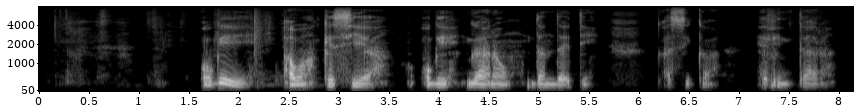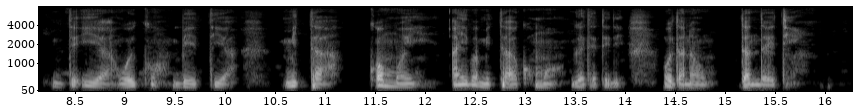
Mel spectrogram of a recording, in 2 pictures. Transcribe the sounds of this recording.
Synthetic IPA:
ʔɔɡe̞ː | ʔɐwɐkɛsːɪja | ɔɡeɡaːnɐwd̪ɐnd̪ɐjɛt̪ːi | kʼɐsːɪkːɐ̰ | hɛfɪnt̪ːaːɾɐ | d̪ɛʔɪjaːwɔjkʰːɔbe̞ːt̪ːɪja | mɪt̪ʰːaː | kʼɔmːɔj | ʔɐjbɐmɪt̪ːaːkʼɔmːɔɡɛt̪ɛt̪ːɪd̪ɪʔɔd̪ɐnɐw | d̪̥ɐnd̪ɐjɛt̪ːi̥

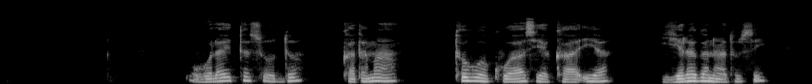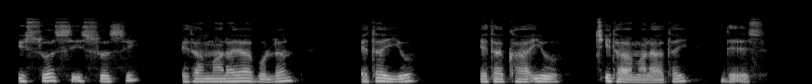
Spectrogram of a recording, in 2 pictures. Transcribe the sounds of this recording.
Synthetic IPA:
wɔlɐjt̪ːɐsoːd̪ːɔ | kɐt̪ɐmaː | t̪ʰɔhʊwɐkʰʊwaːsɪjɐkʰaːʔɪja | jɛlɐɡɐnaːt̪ʊsːɪ | ɪsːʊwɐsːɪːsːʊwɐsːɪ | ɛt̪ɐmɐlɐjaːbɔlːɐn | ɛt̪ɐjːɔ | ɛt̪ɐkʰaːʔɪjɔ | t͡ʃʼɪt̪aːmɐlaːt̪ʰɐj | d̪ɛʔḛːs

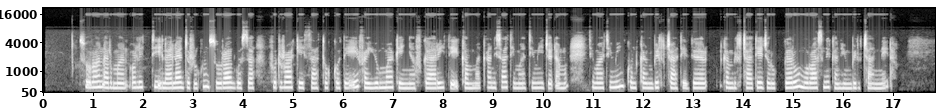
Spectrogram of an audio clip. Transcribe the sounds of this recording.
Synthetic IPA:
suːɾaːnɐɾmaːnɔlɪt̪ːɪːlaːlaːd͡ʒɪrːʊkʊnsuːɾaːɡɔsɐfʊd̪ʊɾaːke̞ːsːaːt̪ɔkːɔt̪ɐʔeːfɐjːʊmːaːke̞ːɲːaːfɡ̥aːɾiːt̪ɐʔɛ̰kɐnmɐkʼaːnɪsaːt̪ʰɪmaːt̪ɪmiːd͡ʒɛᶑɐmʊᶑt̪ɪmaːt̪ɪmiːŋkʊŋkat̪ | kɐmbɪlt͡ʃaːt̪e̞ːd͡ʒɪɾʊɡ̥ɐɾuːmʊɾaːsnɪkɐnhɪnbɪlt͡ʃaːnːḛːᶑɐ̥

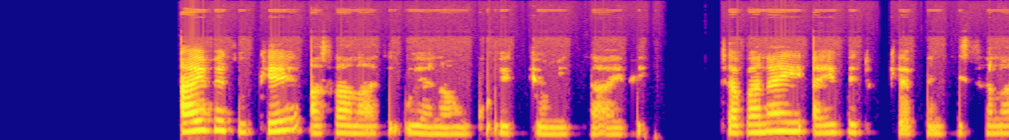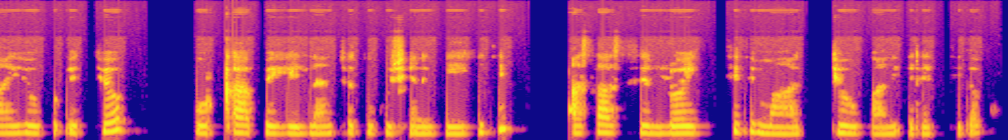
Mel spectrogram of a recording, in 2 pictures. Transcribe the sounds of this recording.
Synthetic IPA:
ʔɐjfɛt̪ʊkʰːe̞ːɐsaːnaːt̪ɪʔʊjɐnɐwnɡɔʔɛt̪ːɪjɔmɪt̪ːaːjfɛ | t͡ʃɐbɐnɐjʔɐjfɛt̪ʊ̥kʰːɪjapːɛnt̪ɪsːɐnaːjoɡɔʔɛt̪ːɪjɔ | ʔʊɾkʼːaːpːɛhiːlːɐnt͡ʃːɛt̪ʊɡʊʃɛnɡiːɡɪt̪ɪ | ʔɐsaːsːɪlɔjt̪ːɪd̪ɪmaːd̪ːɪjoːɡaːnɛɾɛt̪ːɪd̪ɐbɐ̥

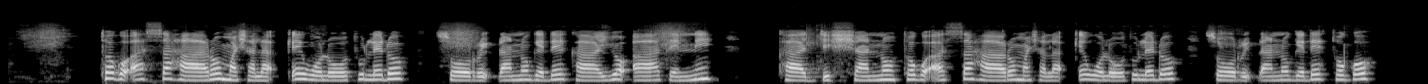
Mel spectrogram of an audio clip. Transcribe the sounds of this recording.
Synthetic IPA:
t̪ɔɡɔʔɐsːɐɦaːɾɔmɐʃɐlɐkʼːɛwɔloːt̪ʊlɛd̪ɔ | soːrːɪɗɐnːɔɡɛd̪ɛkaːjːɔʔaːt̪ɛnːɪ | kʰaːd͡ʒːɪʃːɐnːɔt̪ɔɡɔ̰ʔɐ̰sːɐɦaːɾɔmɐʃɐlɐkʼːɛwɔloːt̪ʊlɛd̪ɔ | soːrɪɗːɐnːɔɡɛd̪ɛt̪ɔɡɔ

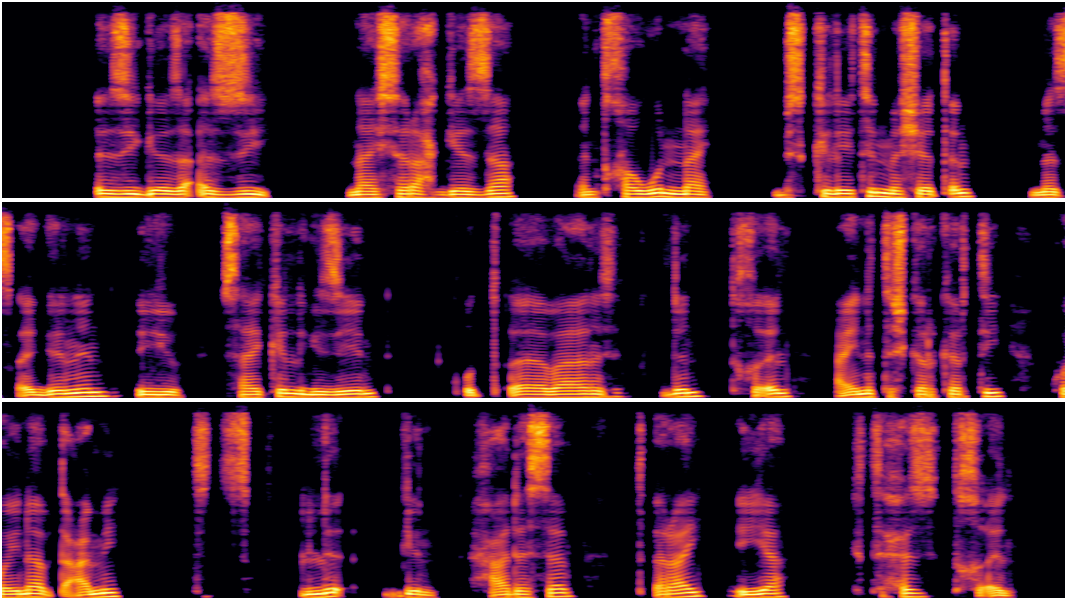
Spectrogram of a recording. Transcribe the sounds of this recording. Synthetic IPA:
ʔɨziɡɐza̰ʔɨzi | najsɨɾaħɡɐza | ʔɨnt̪ʰɨ̥xɐwːʊnːaj | bɨskʰɨle̞t̪ʰɨnmɐʃɐt̪ʼɨn | mɐt͡sʼɐ̰ɡɨnɨnɨjːu | sajkʰɐlɡize̞n | kʼut̪ʼɐβa | lɨnt̪ʰɨ̥xɨ̰ʔɨl | ʕa̰jnɐt̪ʰːɐʃkʰɐɾkʰɐɾt̪ʰi | kʰo̞jnabɨt̪ʼa̰ʕmi | t̪ʰɨt͡sʼ | lɨʔ | ɡɨn | ħad̪ɐsɐβ | t̪ʼɨɾaj | ɨjːa | kʰɨ̥t̪ʰɨħɨzt̪ʰɨ̥xɨ̰ʔɨ̰l

